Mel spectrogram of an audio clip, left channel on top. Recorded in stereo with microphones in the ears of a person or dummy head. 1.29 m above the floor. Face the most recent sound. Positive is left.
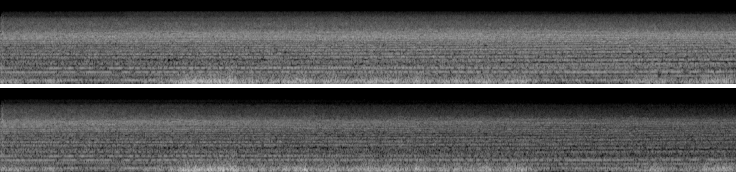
turn(degrees=40)  # may be behind; listen again after turning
